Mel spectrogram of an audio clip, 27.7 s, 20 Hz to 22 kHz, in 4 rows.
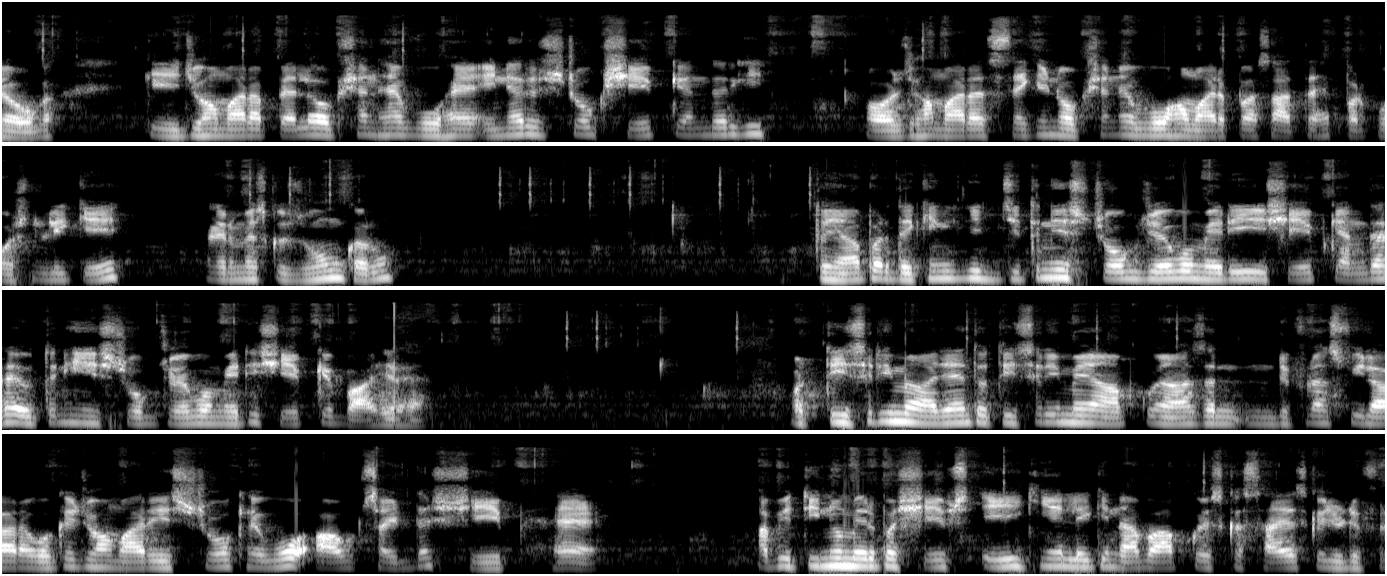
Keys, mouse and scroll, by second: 4.5 click, 8.0 z, 8.0 click, 8.8 z, 9.3 click, 10.9-11.8 click, 11.3 space, 13.8 v, 15.2 ctrl+0, 16.5 z, 16.7 click, 17.3 space, 17.4-18.0 click, 18.0 v, 18.6-20.5 drag, 25.6-27.6 drag.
